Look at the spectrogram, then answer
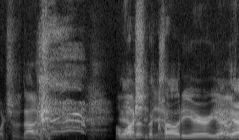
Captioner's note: chuckling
